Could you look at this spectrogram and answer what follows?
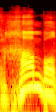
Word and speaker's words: Humble: murder they call it Umble Texas because I don't know they can't read that's all I can imagine he's a big guy 62 is his height but well they don't pronounce the h un unless there's a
